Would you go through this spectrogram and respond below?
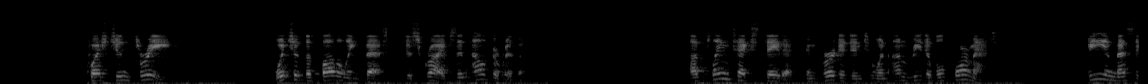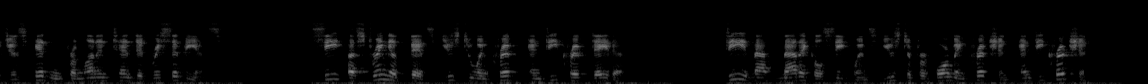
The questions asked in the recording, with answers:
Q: Which of the following best describes an algorithm?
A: The correct answer is D.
